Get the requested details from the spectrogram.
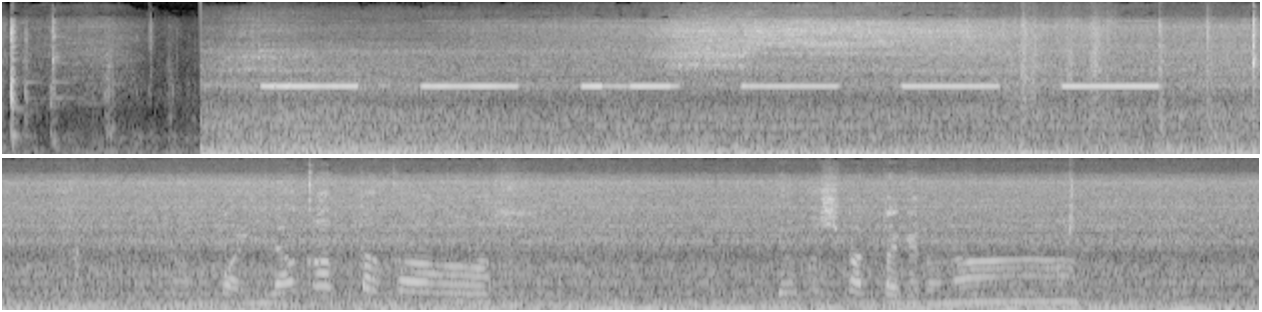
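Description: A van engine idles with a low steady rumble.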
